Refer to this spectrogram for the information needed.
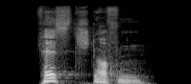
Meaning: dative plural of Feststoff
- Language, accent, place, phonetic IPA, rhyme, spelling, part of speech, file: German, Germany, Berlin, [ˈfɛstˌʃtɔfn̩], -ɛstʃtɔfn̩, Feststoffen, noun, De-Feststoffen.ogg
